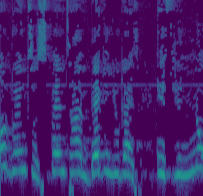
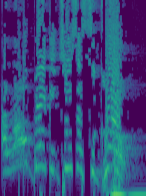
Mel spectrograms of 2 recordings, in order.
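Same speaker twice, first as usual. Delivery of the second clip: loud, high, ringing exhortation; preaching at full force; 7 semitones higher, 13 dB louder than usual. Real, not acted. Preacher urging congregation at his climax, loud. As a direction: lift the room with it.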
